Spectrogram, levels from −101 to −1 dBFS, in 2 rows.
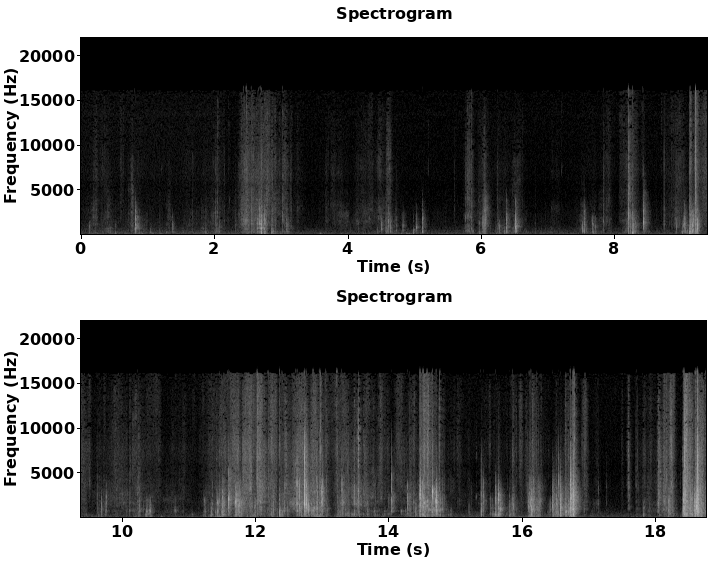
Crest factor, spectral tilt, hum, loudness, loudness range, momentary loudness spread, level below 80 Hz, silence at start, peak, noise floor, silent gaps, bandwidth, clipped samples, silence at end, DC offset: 40 dB; -1 dB/octave; none; -40 LUFS; 18 LU; 26 LU; -70 dBFS; 0.75 s; -4 dBFS; -75 dBFS; none; 16.5 kHz; under 0.1%; 0 s; under 0.1%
